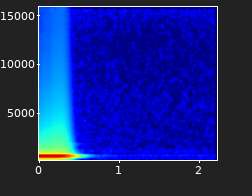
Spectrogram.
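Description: A single short electronic tone at one steady pitch, fading out about half a second in. It is the signal that marks the start of each extract in the test recording.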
